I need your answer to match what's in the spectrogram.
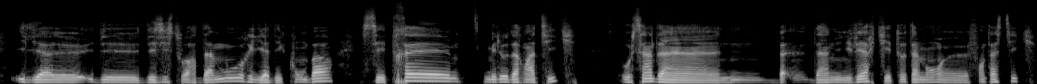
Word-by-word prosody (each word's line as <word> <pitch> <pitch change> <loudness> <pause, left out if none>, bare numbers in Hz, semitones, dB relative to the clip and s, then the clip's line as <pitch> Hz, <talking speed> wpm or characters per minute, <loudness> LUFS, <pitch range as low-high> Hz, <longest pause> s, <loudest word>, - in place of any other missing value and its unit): Il 120 -3 -4
y 115 - +5
a, 110 -1 +5
heu, 110 +2 0
des 105 -2 0
des 110 +3 -2
histoires 110 -2 -3
d'amour, 130 +8 +1
il 115 - -2
y 105 - +4
a - - +6
des 100 +1 -4
combats. 135 +8 +1 0.3
C'est 105 -2 -2
très 160 -2 +5 0.3
mélodramatique 120 +4 0 0.4
au 115 0 -3
sein 140 +5 +2
d'un, 100 -5 +3
n 100 +1 -7
ben, 95 -2 -4 0.2
d'un 105 +1 -1
univers 110 +6 0
qui - - -5
est 95 - -1
totalement, 110 0 -2
heu, 100 -1 -5
fantastique. 120 +8 -6
110 Hz, 160 wpm, -24 LUFS, 105-125 Hz, 0.4 s, a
